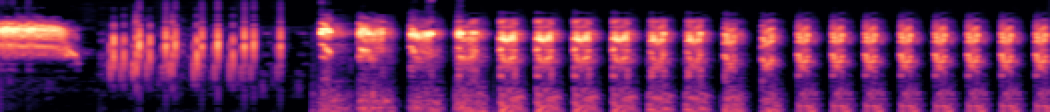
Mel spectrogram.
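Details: Swiftlet sounds begin with a single high chirp and a short stuttering burst, then settle into an even train of sharp clicking chirps, about five per second.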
